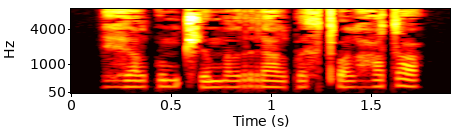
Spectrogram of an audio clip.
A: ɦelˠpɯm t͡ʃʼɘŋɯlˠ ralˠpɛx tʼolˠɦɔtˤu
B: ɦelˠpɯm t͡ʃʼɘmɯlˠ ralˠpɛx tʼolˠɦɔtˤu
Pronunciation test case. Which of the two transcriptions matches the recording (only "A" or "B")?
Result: B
